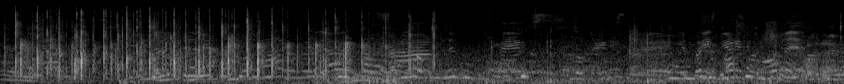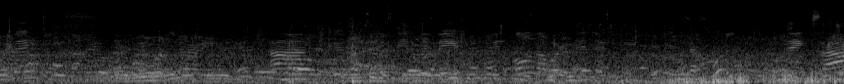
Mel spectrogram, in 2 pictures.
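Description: A woman speaks calmly outdoors, close by.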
